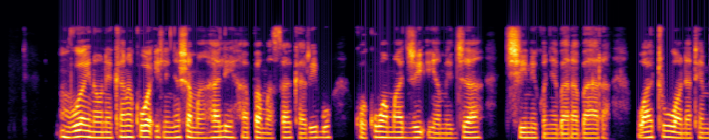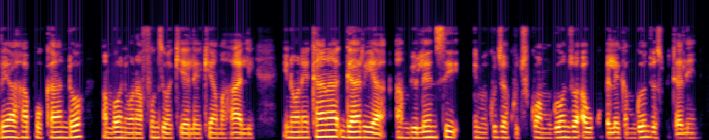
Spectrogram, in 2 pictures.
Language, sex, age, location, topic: Swahili, male, 18-24, Wajir, health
